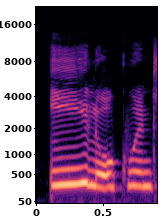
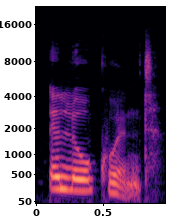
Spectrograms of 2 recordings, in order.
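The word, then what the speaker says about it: eloquent: अब प्रोनाउंसिएशन पर ध्यान दे देंगे एक बार, एलोक्वेंट, इलोक्वेंट नहीं, एलोक्वेंट, सिंपल इज दैट, ठीक है।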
